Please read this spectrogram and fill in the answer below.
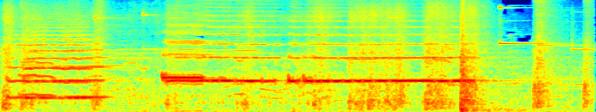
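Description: School marching band's trumpets sounding a short held note, then after a brief break one long sustained note, ending with a drum hit.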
